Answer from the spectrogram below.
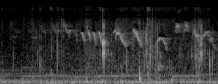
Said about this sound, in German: Es ist früher Morgen. Die Sonne scheint, Vögel zwitschern und unter strahlend blauem Himmel sind wir unterwegs in Luzern zu unserem nächsten Stopp.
